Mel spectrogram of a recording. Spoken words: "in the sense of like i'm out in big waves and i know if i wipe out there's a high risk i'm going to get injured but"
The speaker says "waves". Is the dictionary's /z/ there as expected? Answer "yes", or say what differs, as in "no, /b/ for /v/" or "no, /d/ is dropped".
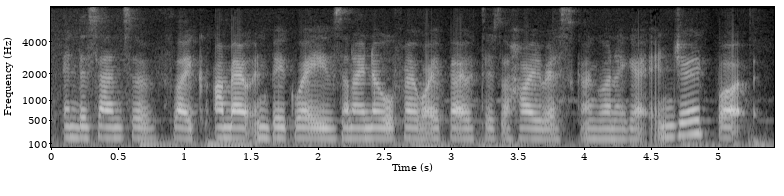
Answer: yes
